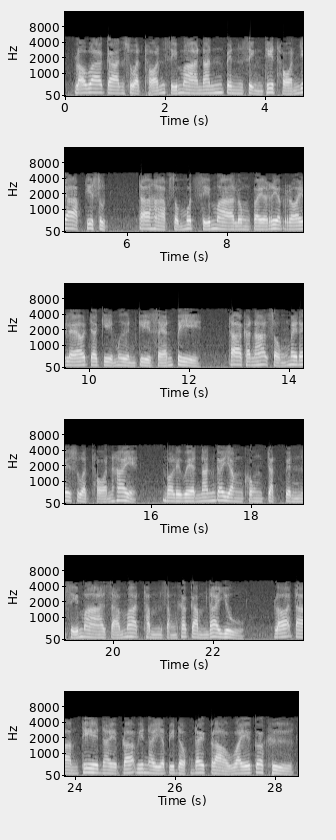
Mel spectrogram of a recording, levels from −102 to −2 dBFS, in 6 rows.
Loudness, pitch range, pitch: -18 LUFS, 135-165 Hz, 145 Hz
